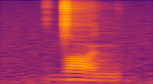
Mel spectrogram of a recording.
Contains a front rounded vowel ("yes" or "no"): yes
